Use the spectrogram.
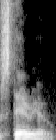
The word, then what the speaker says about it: Pstereo: at the music festival stereo, which has a silent P at the beginning if you would like to Google it.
